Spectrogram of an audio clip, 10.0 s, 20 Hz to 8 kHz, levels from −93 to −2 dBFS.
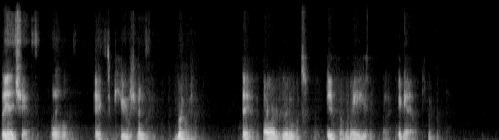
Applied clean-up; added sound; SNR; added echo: neural mask model DeepFilterNet 3.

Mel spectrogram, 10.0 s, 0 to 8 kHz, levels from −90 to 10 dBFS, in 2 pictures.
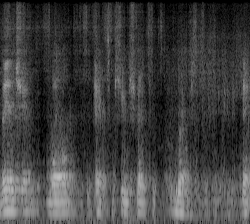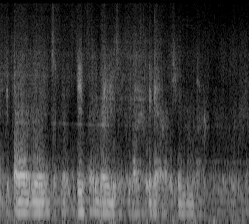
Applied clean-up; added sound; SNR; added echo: neural separator model SepFormer DNS4.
